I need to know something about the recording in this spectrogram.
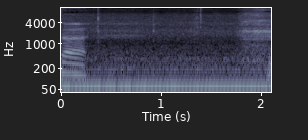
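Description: A steady low hum with no change in pitch or level, with a short noisy rustle near the end.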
